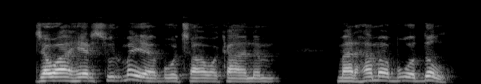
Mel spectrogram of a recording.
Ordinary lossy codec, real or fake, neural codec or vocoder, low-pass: Opus, 24 kbps; real; none; 7.2 kHz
